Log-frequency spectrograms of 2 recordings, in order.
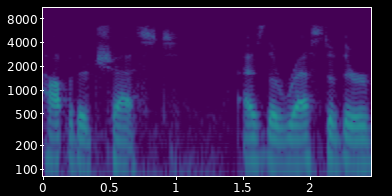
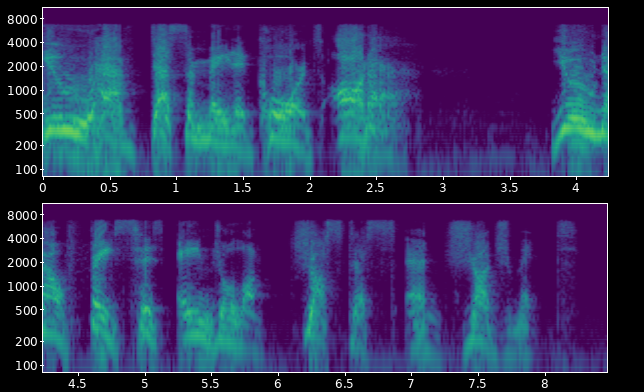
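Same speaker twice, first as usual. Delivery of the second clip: very loud, raspy, garbled, angry rage; 9 semitones higher, 18 dB louder than usual. Describing a voice you don't expect, a raspy, garbled, mock-angry voice. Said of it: "in a voice you don't expect, raspy, garbled, angry".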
